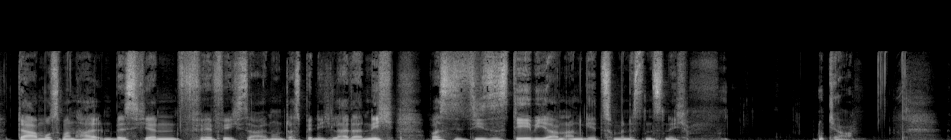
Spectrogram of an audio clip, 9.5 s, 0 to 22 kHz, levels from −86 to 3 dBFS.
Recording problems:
none

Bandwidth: 14 kHz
